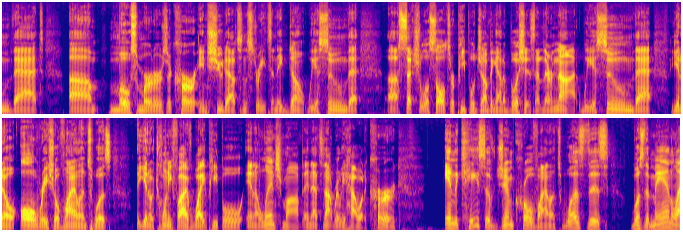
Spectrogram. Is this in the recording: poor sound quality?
no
